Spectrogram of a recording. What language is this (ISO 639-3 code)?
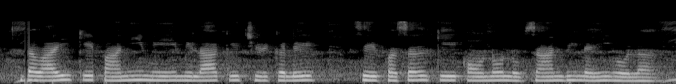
bho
